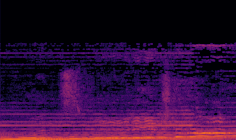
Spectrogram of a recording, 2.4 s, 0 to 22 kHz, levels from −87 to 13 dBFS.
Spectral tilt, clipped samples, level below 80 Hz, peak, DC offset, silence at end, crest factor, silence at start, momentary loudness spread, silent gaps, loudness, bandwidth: -6 dB/octave; under 0.1%; -46 dBFS; -14 dBFS; under 0.1%; 0 s; 12 dB; 0 s; 3 LU; none; -26 LUFS; 15.5 kHz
